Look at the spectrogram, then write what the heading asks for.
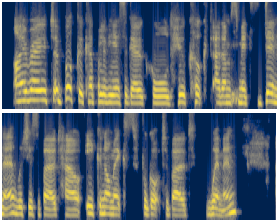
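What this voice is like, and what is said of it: Swedish accent in English. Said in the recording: “I'm from Sweden ... You might be able to hear that from my accent”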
